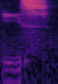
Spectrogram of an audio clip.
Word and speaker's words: Ys: But I think most people know now that it's pronounced East.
